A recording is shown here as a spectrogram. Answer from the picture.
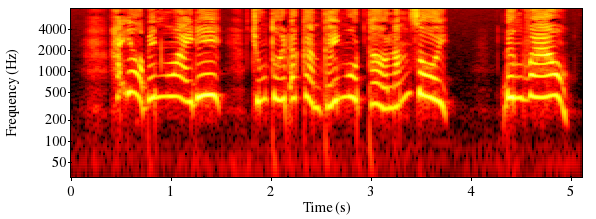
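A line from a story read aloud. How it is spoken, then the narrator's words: Squeaky cry. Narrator (Vietnamese): Chuột chít chít kêu lên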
